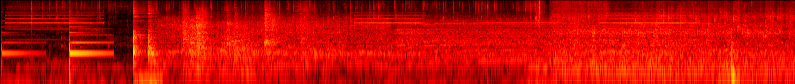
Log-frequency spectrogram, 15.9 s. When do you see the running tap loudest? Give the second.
13 s.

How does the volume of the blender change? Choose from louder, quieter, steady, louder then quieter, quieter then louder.
steady.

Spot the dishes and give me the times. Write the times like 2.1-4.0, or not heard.
0.0-6.2.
